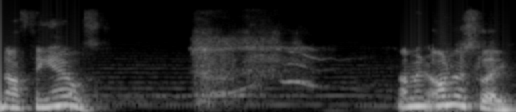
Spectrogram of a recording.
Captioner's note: sniggering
